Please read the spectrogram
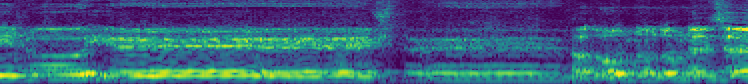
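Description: Orthodox liturgical chant sung by a male voice in long, held notes. There are two phrases, with a short breath break about two and a half seconds in. It is a sung response of the memorial litany.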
